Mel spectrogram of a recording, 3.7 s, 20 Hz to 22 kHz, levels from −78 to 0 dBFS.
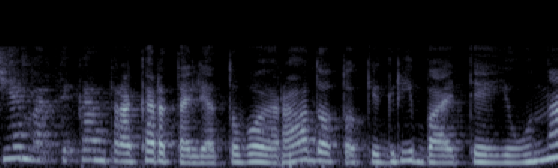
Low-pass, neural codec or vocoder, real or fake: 7.2 kHz; none; real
